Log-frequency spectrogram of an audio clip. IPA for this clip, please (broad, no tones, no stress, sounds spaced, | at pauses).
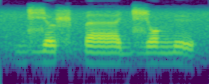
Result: d͡ʑ ə ʂ ɓ æ d͡ʑ ɔ ŋ ɪ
